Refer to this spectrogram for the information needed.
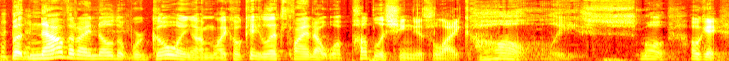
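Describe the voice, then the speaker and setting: With vocal fry and a fairly high pitch, a man talks at a moderate pace, his pitch swinging very widely and hardly any pauses breaking his speech. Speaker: librarian and podcast host. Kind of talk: casual chat.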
